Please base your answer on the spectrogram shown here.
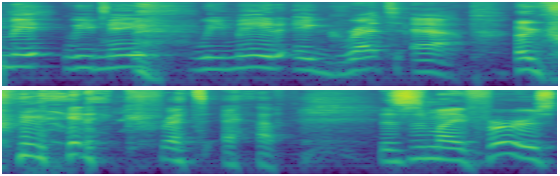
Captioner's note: laughs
